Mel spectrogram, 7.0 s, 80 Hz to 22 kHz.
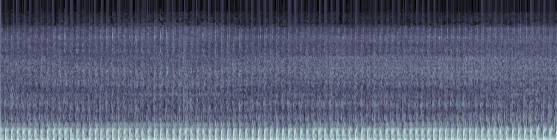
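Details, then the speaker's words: Honda 400EX ATV single-cylinder four-stroke, after fixing idle air screw, pilot jet and main jet: even single-cylinder idle thump about 200 beats a minute, steady without stumbling; idling cleanly. "all right guys so i figured it out it was the idle screw idle air screw and the pilot jet and the main jet"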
